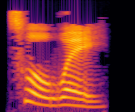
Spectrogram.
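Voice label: "错位", Mandarin Chinese; chinese flashcards; hsk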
